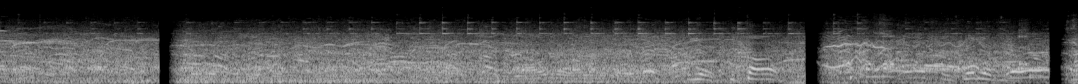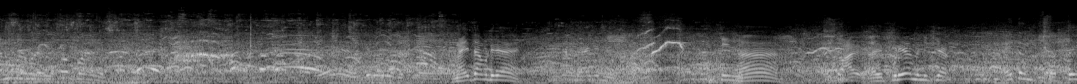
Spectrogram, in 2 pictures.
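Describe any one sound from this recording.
A large crowd of men shouts and cheers outdoors.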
